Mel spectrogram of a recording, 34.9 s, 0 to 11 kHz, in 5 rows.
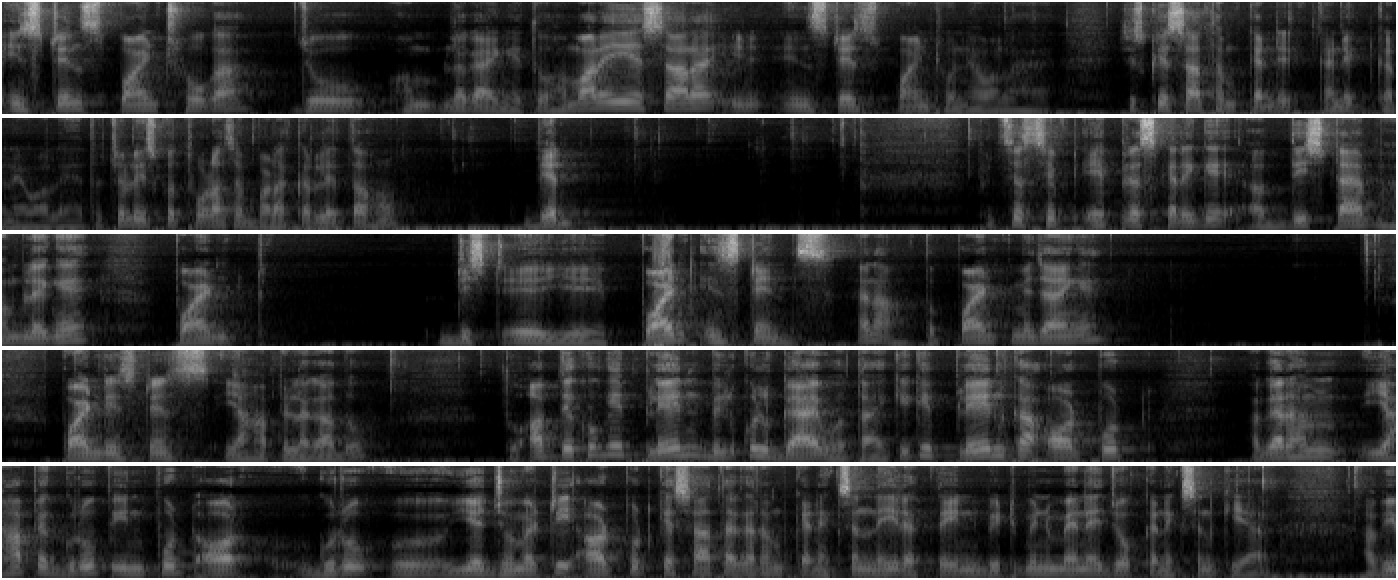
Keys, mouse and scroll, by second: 5.3 shift+middle click, 6.0-6.5 scroll down 1, 6.5-7.6 shift+middle drag, 7.6 click, 8.5-9.0 shift+middle drag, 9.0-9.3 scroll up 2, 9.3-9.8 shift+middle drag, 9.8-10.2 scroll up 1, 10.2 shift+middle click, 10.8 scroll up 1, 11.0-11.4 shift+middle drag, 11.4 click, 12.0 shift+a, 23.1 shift+middle click, 23.8 scroll down 1, 24.0-25.2 shift+middle drag, 25.2 click, 26.0-26.9 shift+middle drag, 26.9 click, 31.5-33.5 shift+middle drag, 33.5-34.3 drag, 34.3-34.8 shift+middle drag.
